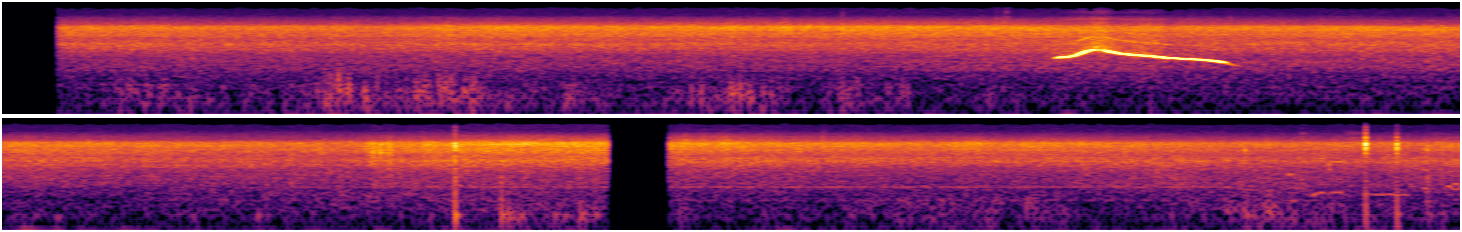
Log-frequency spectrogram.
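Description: Steady hiss of surf and wind, with one loud whistled note about seven seconds in that rises briefly and then slides down over about a second. The sound drops out to silence briefly twice.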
